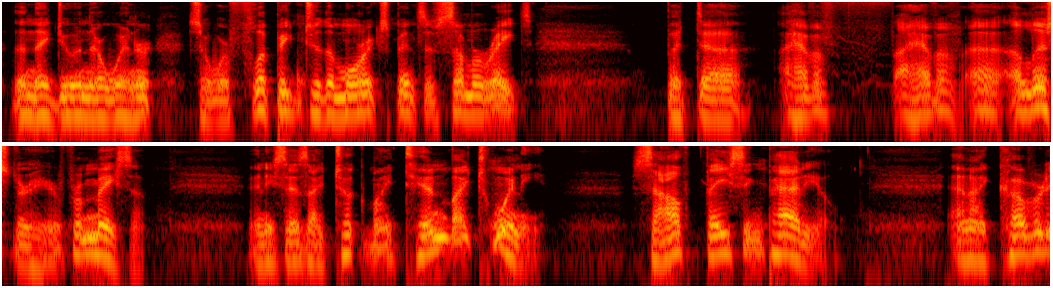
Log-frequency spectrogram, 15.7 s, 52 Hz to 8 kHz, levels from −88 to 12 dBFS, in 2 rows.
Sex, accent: male, American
